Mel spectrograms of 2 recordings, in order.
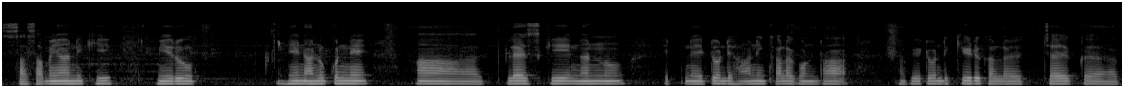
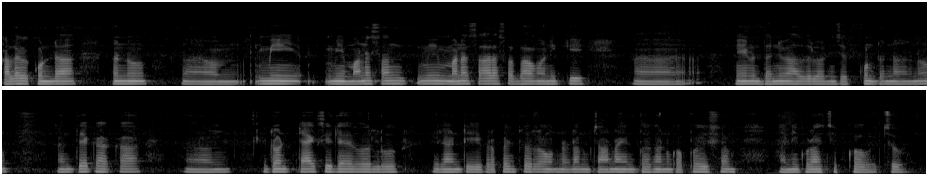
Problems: constant background noise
